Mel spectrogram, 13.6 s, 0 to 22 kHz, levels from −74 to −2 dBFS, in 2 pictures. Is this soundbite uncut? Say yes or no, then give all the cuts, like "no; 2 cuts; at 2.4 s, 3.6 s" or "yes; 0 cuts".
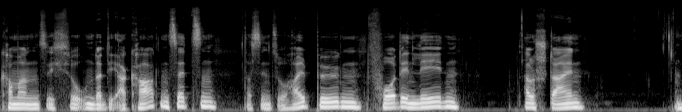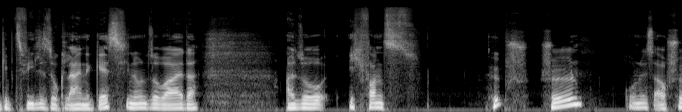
yes; 0 cuts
